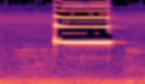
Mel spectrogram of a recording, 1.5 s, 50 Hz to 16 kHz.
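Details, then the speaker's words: Xantrex Prosine 1800 pure sine inverter on a DIY six-module Nissan Leaf battery pack (max about 25.2 V): as input falls to about 19.88 V, a single half-second high beep sounds as it shuts down; inverter under-voltage shutdown alarm. "when we get to 20 it should go into shutdown so let's see I'm gonna back it down a little more batteries are weighing down going right like the 20 1988 so just went into a shutdown okay"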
